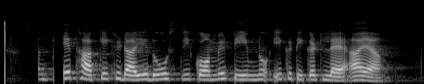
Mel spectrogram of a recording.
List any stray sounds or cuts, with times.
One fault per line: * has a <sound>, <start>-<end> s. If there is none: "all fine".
* has a dropout, 0.5-0.6 s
